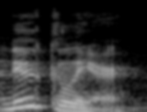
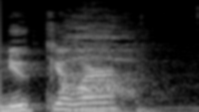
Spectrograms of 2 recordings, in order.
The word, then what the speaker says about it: nuclear: my God this guy mispronounced uh nuclear right that the that was it he said nucular nucular yeah that for for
